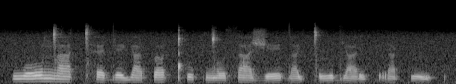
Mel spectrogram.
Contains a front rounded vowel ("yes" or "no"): no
